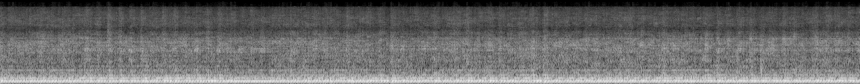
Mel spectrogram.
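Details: Scion FR-S with a freshly rebuilt 3SGE engine swap, after its first start: loud, steady petrol idle with an even low hum and no knocking or stumbling; the engine runs smoothly.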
